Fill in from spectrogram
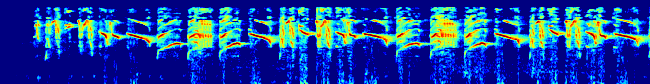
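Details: Sayaca Tanager song from Brazil: a continuous, hurried stream of high squeaky notes with quick up-and-down slurs, repeated without pause for several seconds.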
